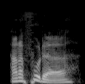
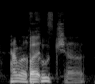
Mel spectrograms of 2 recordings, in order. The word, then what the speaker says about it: Hanafuda: for producing a handmade Hanafuda playing cards. I don't know if I pronounced that right. I did my best, Preston. Hamafucha. No, there's an F in there. There's no ch.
